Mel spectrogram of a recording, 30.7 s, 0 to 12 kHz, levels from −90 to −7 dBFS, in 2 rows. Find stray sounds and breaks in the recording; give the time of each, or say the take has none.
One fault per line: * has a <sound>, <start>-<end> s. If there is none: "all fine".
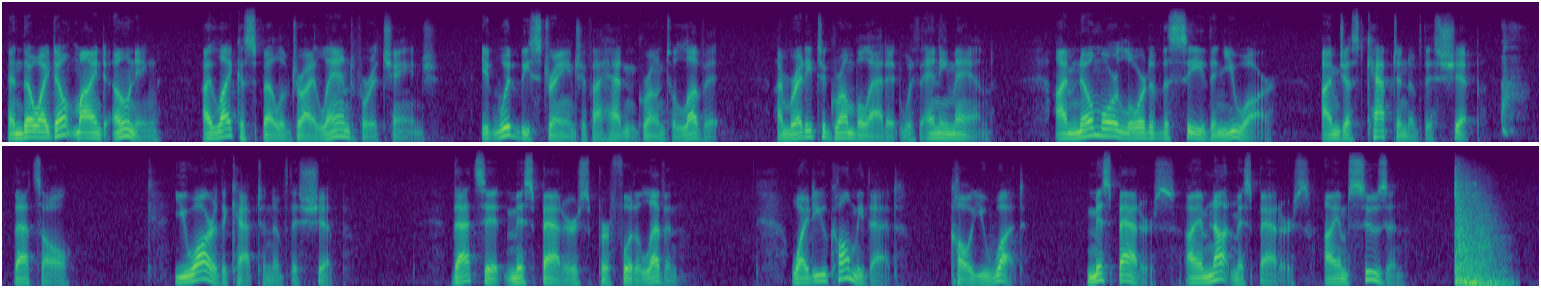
* has a cough, 15.0-15.3 s
* has a thud, 29.9-30.6 s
